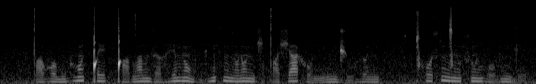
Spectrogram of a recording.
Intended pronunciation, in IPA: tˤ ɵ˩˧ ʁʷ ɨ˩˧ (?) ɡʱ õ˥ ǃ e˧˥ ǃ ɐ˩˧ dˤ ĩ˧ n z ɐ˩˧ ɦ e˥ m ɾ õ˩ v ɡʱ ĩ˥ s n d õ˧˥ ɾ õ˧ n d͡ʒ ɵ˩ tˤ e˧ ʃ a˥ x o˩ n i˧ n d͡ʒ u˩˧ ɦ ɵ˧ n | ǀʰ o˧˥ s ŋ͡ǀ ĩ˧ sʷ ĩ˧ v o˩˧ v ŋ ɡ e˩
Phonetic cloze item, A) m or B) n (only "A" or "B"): A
